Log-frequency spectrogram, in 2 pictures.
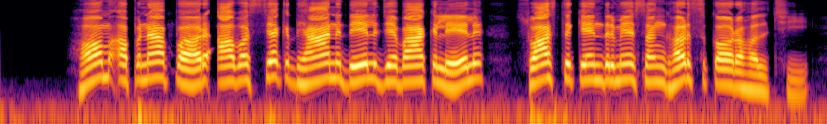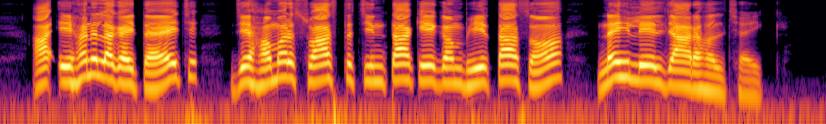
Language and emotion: Maithili, sad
